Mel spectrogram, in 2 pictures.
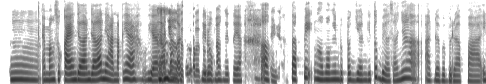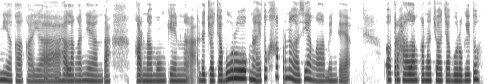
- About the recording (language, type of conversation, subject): Indonesian, podcast, Pernahkah Anda mengalami cuaca buruk saat bepergian, dan bagaimana cara Anda menghadapinya?
- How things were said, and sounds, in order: distorted speech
